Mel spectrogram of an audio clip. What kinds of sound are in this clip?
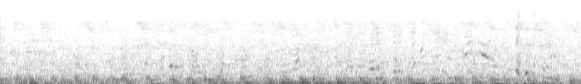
music from an unclear source, person or small group talking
